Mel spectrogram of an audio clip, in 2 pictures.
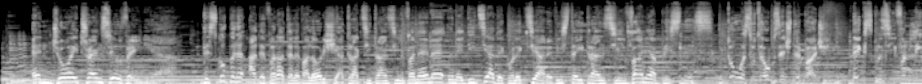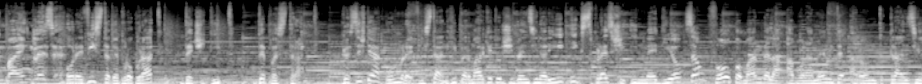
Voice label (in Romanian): spot; Transilvania Business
